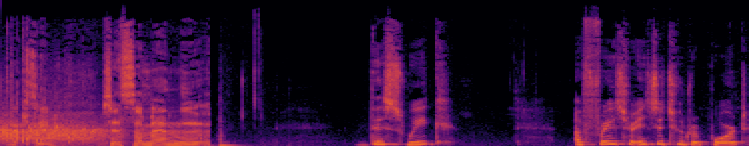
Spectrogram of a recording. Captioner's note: speaking French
